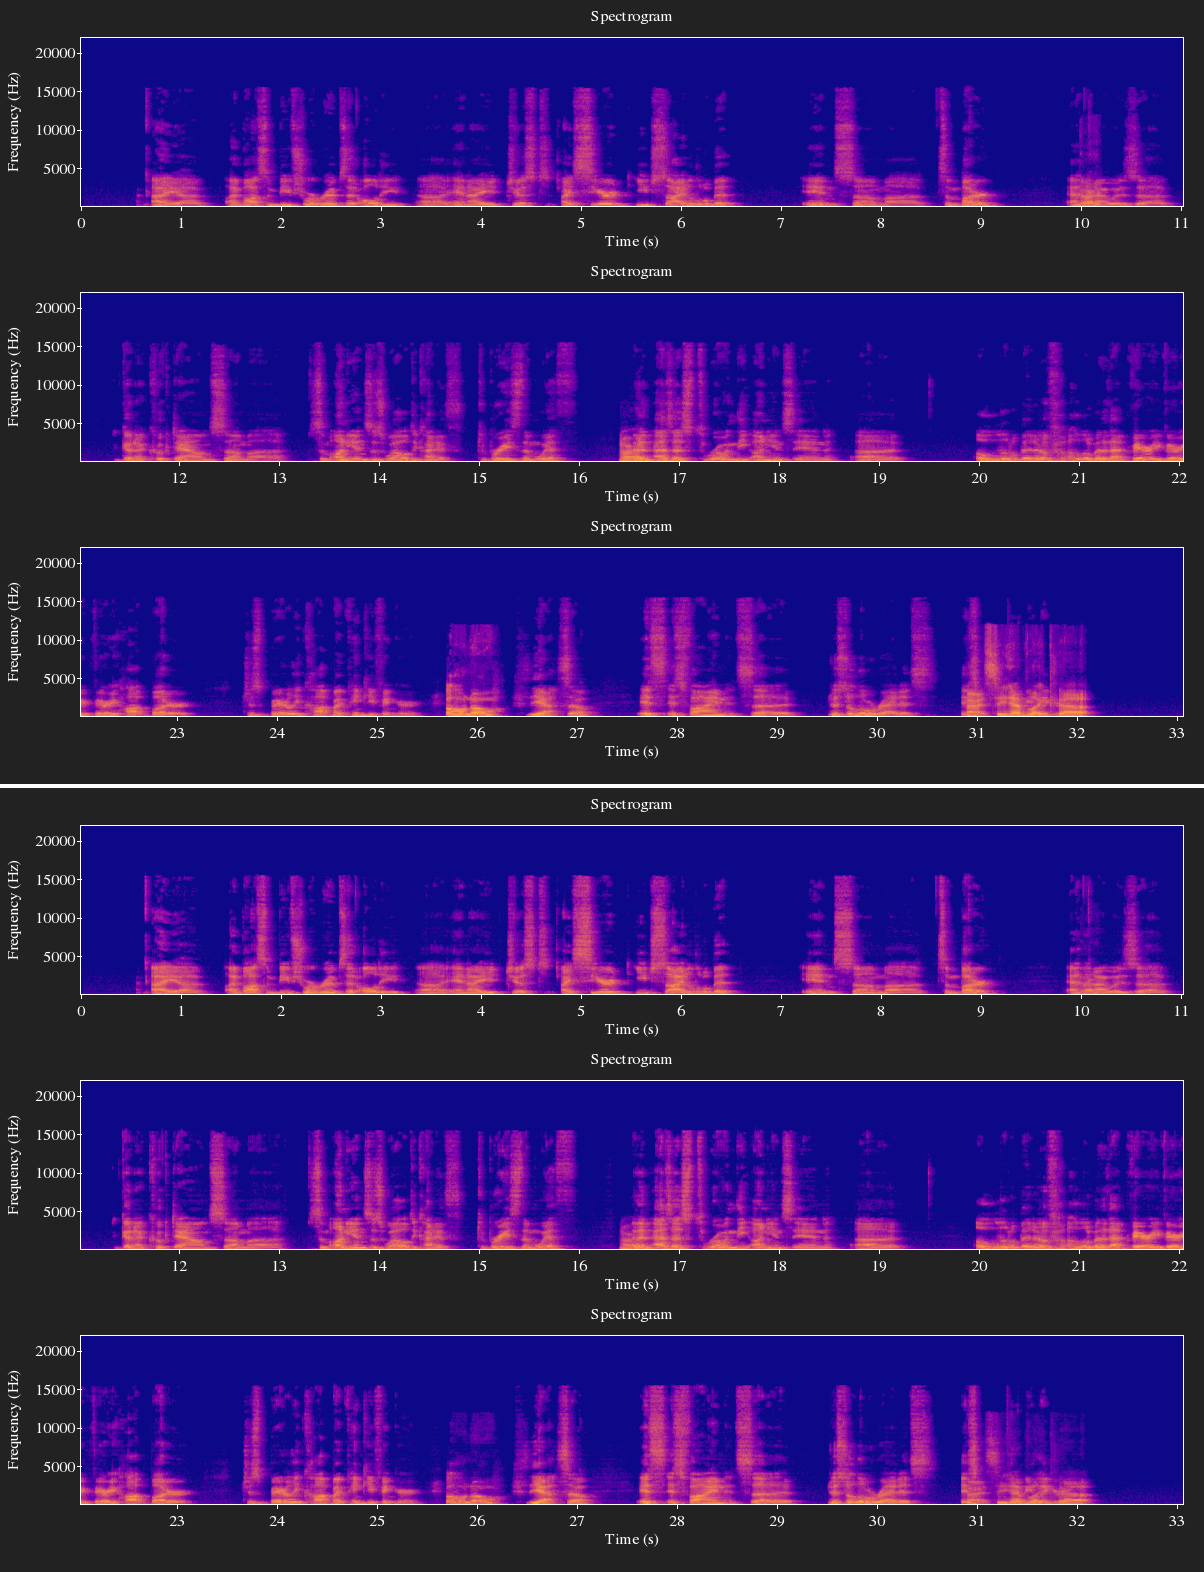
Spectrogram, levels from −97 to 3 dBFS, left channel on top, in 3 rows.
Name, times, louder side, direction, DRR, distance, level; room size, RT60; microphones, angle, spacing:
voice 1, 0.7-6.5 7.2-9.1 9.9-10.9 11.3-13.0 13.3-14.7 15.0-15.8 16.5-19.2 20.0-23.1 23.7-25.4 26.5-27.2 27.6-29.2 29.5-30.5 30.8-31.0 31.3-32.0, right 1 dB, 85° right, 0.9 m, -29 dB
voice 2, 25.7-26.2 30.9-32.1, left 6 dB, 60° left, 0.4 m, -24 dB
2.3 x 2.3 x 2.4 m
head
